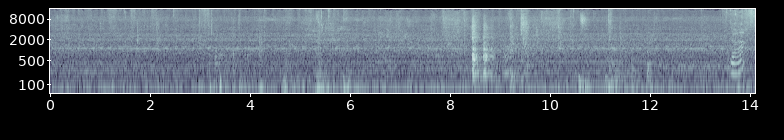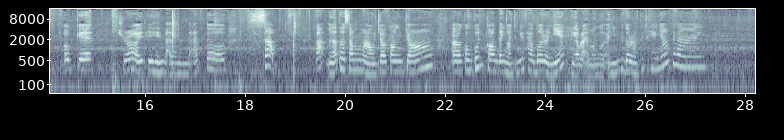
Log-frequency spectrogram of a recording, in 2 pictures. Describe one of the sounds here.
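Paper rustles and crinkles as pages are handled.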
